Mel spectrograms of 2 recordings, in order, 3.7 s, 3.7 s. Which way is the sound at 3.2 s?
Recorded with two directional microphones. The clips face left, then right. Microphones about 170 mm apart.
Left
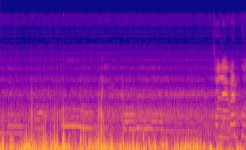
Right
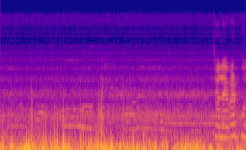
90° right.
